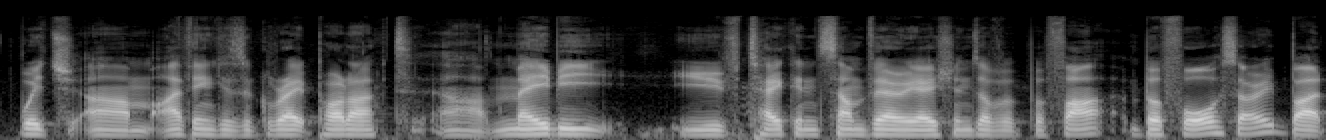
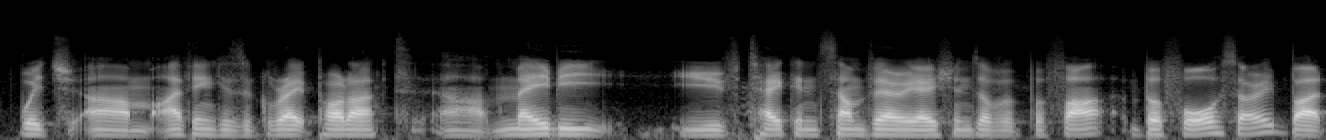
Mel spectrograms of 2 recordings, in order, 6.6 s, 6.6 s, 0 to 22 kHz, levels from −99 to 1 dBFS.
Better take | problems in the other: first | muffled; very; fading above 3 kHz

